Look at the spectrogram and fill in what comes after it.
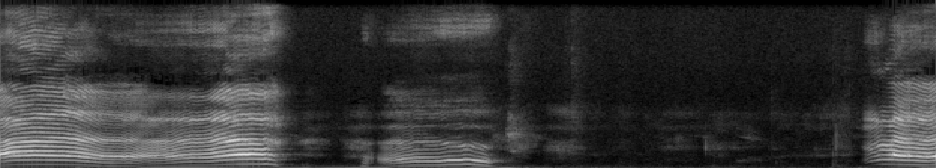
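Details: Fussy, crying baby: two loud wailing cries, then a pause and the start of another cry; ordinary fussy infant crying.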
